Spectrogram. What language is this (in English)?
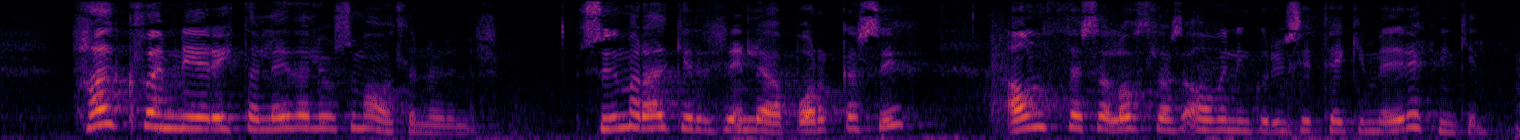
Icelandic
